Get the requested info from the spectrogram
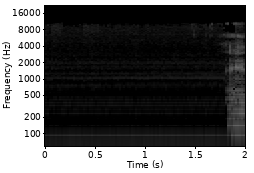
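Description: Steady low electrical hum, mains hum picked up by the microphone, in a pause between words. A man's voice comes back in near the end.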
